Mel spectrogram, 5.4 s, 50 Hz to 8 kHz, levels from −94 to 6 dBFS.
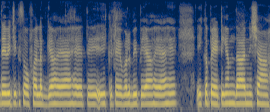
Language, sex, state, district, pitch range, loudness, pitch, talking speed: Punjabi, female, Punjab, Kapurthala, 200-215 Hz, -14 LUFS, 205 Hz, 200 wpm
